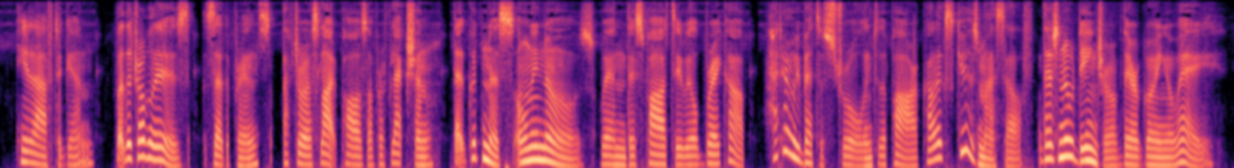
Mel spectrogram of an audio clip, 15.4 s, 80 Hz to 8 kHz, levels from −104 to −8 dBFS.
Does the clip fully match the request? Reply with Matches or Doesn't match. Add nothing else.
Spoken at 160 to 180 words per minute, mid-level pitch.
Matches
